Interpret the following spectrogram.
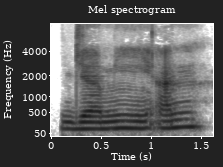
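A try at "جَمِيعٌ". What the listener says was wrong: jami'an. Kalau jami'an, penulisan fathah tanwin begini. Harus disertai dengan alif. Nah, berarti ini bukan fathah tanwin nih. Jami'ah gini.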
